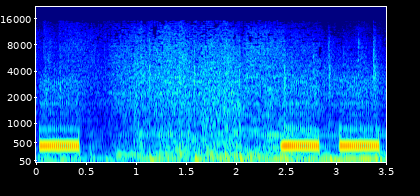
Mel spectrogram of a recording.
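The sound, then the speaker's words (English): Outgoing telephone ringback tone of a call from Ray Foley of Today FM: a steady mid-pitched tone pulses once, then after a pause repeats as a quick double ring, clear and fairly loud over a faint background hum. “It's ringing.”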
